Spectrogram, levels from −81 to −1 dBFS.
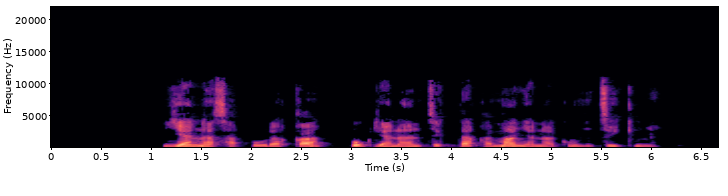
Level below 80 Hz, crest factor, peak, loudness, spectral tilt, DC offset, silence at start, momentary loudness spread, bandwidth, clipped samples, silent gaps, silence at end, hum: -58 dBFS; 24 dB; -4 dBFS; -27 LUFS; -4.5 dB/octave; under 0.1%; 1.1 s; 15 LU; 11.5 kHz; under 0.1%; none; 0.65 s; none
